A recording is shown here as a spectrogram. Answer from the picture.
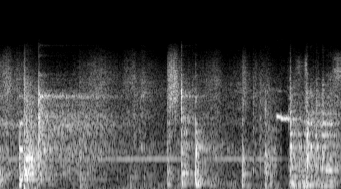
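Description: A handful of sharp knocks and clunks at uneven intervals, over a faint steady hum.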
